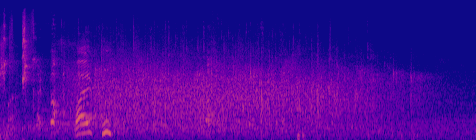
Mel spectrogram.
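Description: A crowd applauds and cheers in a large hall, then fades.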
